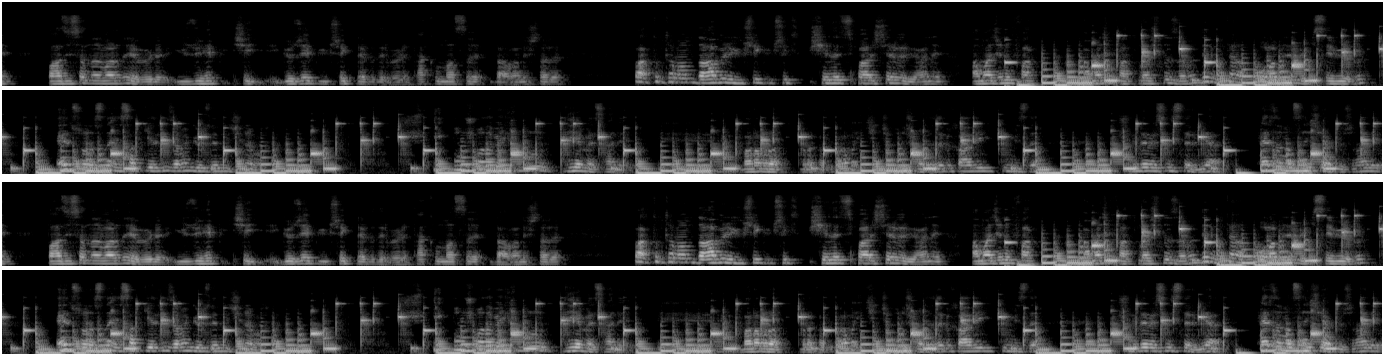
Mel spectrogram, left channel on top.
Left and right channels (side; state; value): both; normal; correlation 0.96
